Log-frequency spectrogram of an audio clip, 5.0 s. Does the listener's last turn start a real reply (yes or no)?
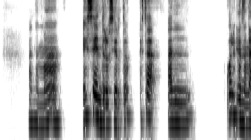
yes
